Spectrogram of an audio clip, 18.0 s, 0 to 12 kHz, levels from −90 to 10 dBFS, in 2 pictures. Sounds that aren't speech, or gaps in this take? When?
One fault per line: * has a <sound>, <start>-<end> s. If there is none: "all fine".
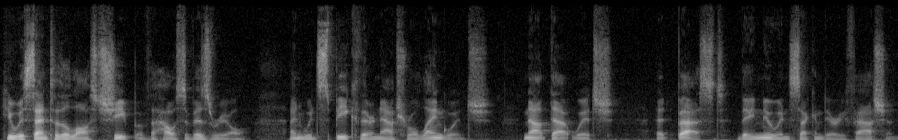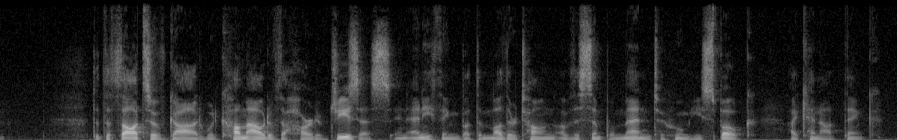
all fine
